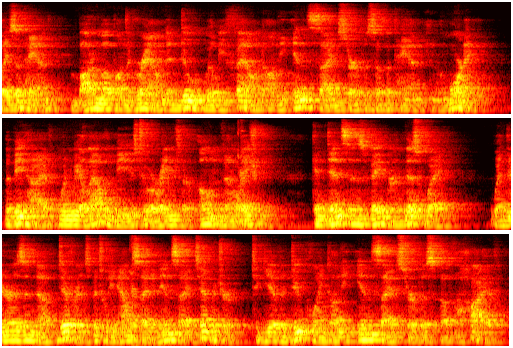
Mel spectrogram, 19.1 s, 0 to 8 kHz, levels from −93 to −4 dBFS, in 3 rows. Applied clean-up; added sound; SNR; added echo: neural separator model SepFormer DNS4.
